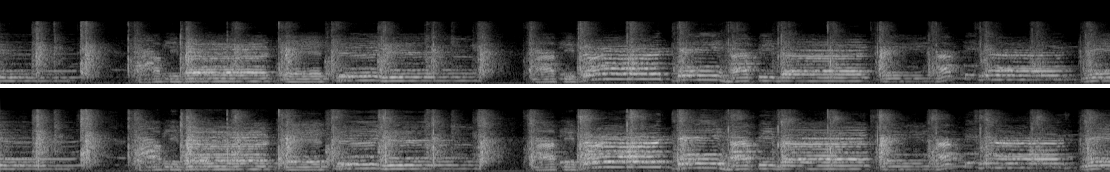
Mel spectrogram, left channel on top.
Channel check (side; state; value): left; quieter; 3.1 dB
